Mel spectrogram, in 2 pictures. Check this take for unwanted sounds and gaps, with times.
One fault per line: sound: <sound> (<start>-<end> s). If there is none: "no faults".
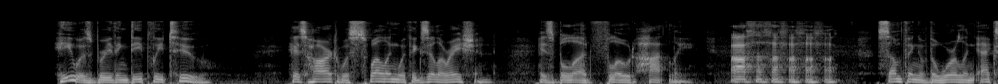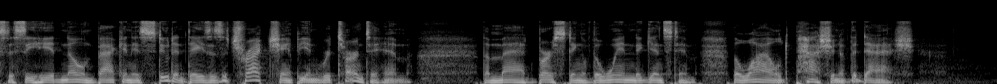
sound: laugh (7.3-8.5 s)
